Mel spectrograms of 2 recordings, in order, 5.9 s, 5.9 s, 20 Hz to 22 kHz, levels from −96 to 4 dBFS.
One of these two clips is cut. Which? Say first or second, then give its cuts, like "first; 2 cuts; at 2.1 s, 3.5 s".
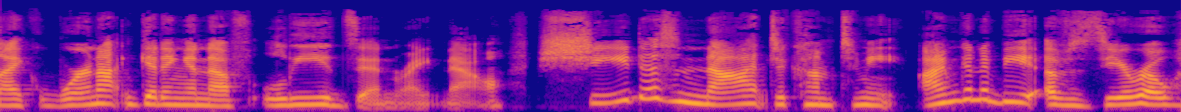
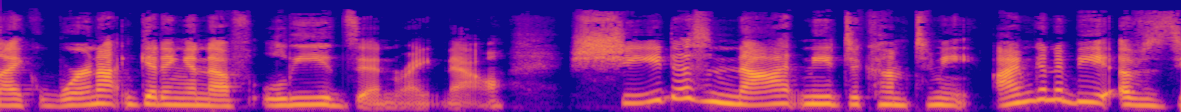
first; 2 cuts; at 2.6 s, 3.8 s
